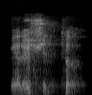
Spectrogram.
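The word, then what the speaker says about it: בראשית: 되느냐 물으시는 분이 있는데 여기에 점이 하나 찍히면 요걸 좀 강하게 대기 라는 소리입니다 그래서 업으로 읽기보다는 쌍 비업 읽습니다 발음할 때는 그래서 페레 시트라고 읽으시는게 정확한 발음입니다 리시트 한번 써 보시니까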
